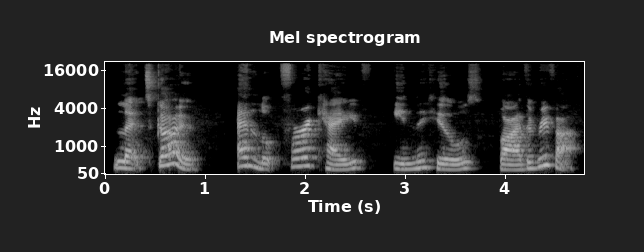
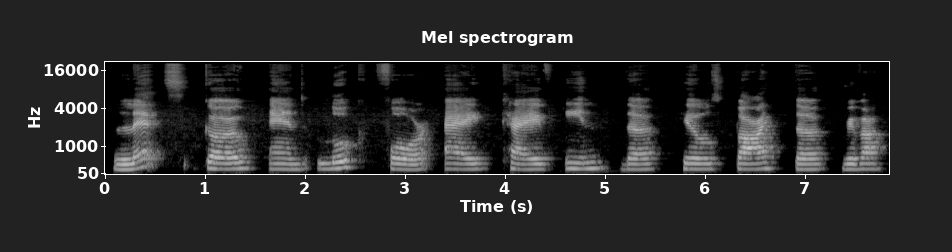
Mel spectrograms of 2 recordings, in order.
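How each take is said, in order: First: It is read in a lively, natural talking voice. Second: It is read in a flat, robotic voice. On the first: The speaker calls it right. "Reread and make it sound like talking" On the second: The speaker calls it wrong. "Boring. I don't want to sound like a robot"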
